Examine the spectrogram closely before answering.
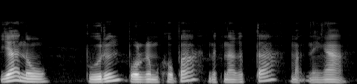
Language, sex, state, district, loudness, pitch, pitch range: Garo, male, Meghalaya, South Garo Hills, -20 LUFS, 125 Hz, 115-160 Hz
